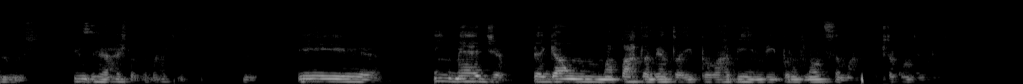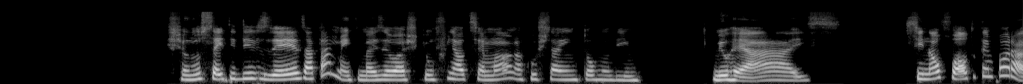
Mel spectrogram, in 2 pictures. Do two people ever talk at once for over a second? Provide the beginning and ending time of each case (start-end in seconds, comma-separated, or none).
none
